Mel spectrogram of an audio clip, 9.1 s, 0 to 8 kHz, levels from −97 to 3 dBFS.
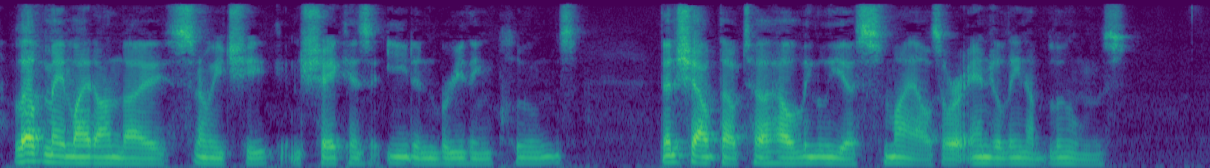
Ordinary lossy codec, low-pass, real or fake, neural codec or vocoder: MP3, 48 kbps; 7.2 kHz; fake; codec, 16 kHz, 2 kbps, FunCodec, trained on LibriTTS, 25 frames a second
